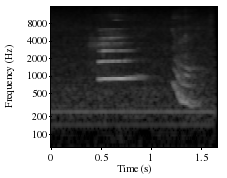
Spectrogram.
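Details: Jack Russell Terrier puppy, trained to answer the spoken command "say hello" in a small room: a brief steady whine-like tone, then a short falling slide, with a person's voice giving commands and praise around it.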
